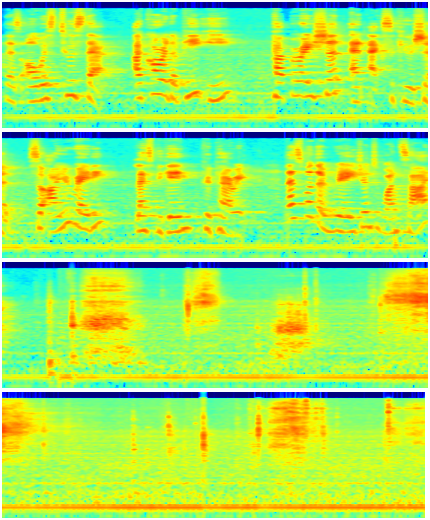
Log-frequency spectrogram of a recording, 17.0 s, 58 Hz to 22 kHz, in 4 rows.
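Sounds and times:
steady low hum: 0:00.0 - 0:17.0
apparatus scraping on benchtop: 0:12.2 - 0:13.6, 0:15.3 - 0:17.0.

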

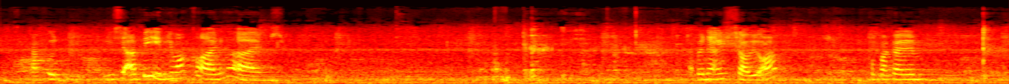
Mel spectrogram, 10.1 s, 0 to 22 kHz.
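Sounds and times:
restaurant dining room rumble: 0:00.0 - 0:10.0.

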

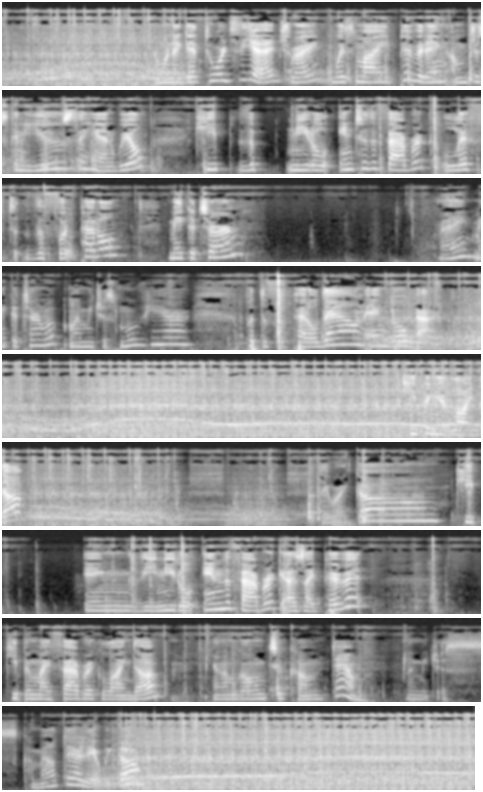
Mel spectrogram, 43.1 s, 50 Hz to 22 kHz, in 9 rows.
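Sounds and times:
electric sewing machine running: 0:00.0 - 0:01.9, 0:18.1 - 0:27.1, 0:39.4 - 0:43.0.

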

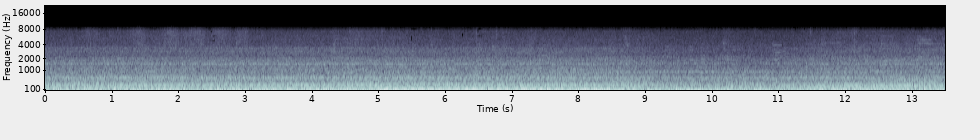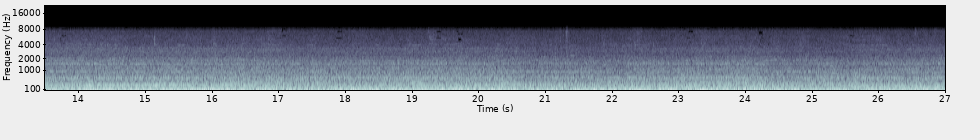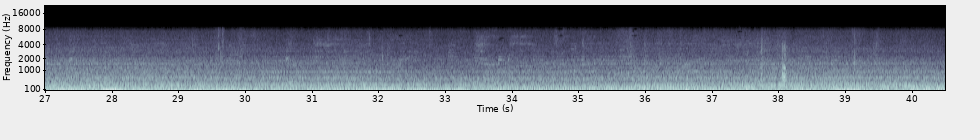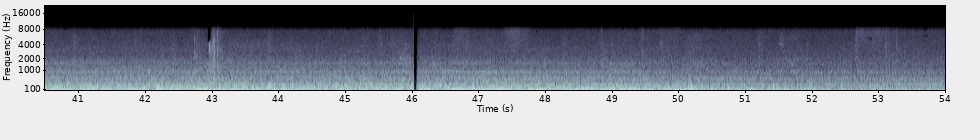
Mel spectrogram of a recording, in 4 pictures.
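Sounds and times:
car engine and tyre hum: 0:00.0 - 0:54.0.

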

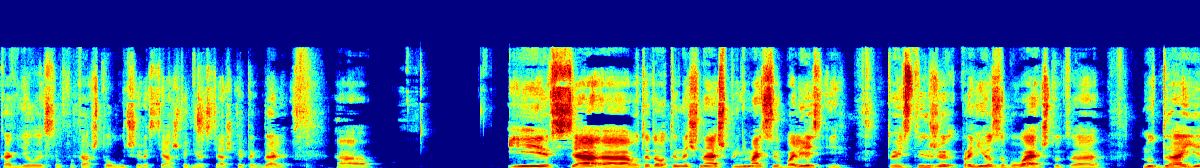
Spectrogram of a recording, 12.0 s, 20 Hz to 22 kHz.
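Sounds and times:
man speaking: 0:00.0 - 0:03.8, 0:05.1 - 0:12.0.

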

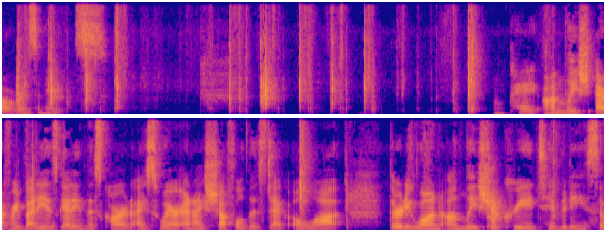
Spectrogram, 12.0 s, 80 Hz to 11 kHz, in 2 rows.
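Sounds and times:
cards being shuffled by hand: 0:00.0 - 0:04.9.

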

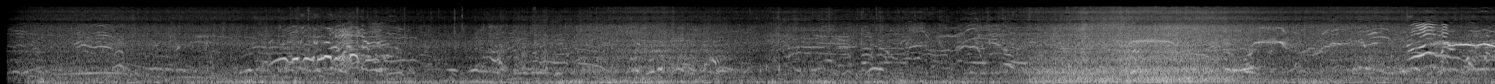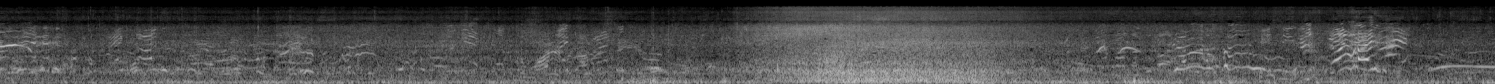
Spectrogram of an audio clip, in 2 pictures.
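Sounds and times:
wave breaking on beach: 0:00.1 - 0:29.9.

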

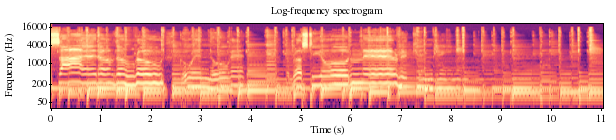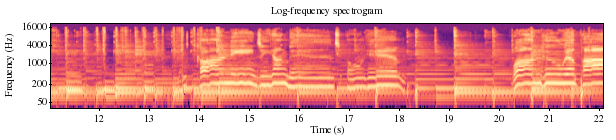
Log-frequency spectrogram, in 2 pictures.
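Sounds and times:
man singing: 0:00.0 - 0:08.5, 0:13.6 - 0:18.3, 0:20.2 - 0:22.0
acoustic guitar strumming: 0:00.0 - 0:22.0.

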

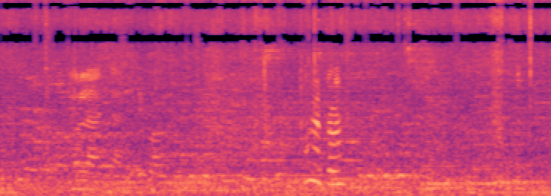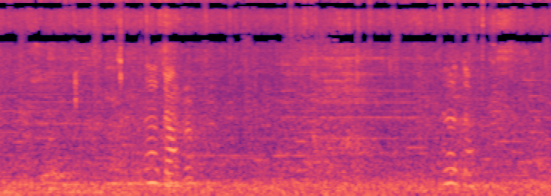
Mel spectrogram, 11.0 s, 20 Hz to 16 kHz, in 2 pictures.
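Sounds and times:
murmur of voices: 0:00.0 - 0:11.0
restaurant background noise: 0:00.0 - 0:11.0.

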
